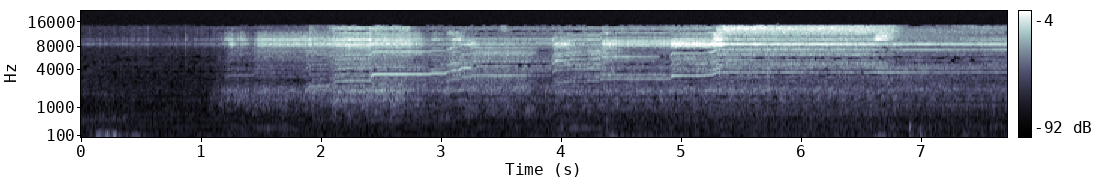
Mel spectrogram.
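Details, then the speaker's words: FPV racing drone motor spun in the Betaflight motor test: a high clean whine that rises in pitch with throttle, smooth and even with no rattle or scraping; this motor is fine, unlike another motor on the same quad. "you know this one here it sounds fine it's it's uh it's fine"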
